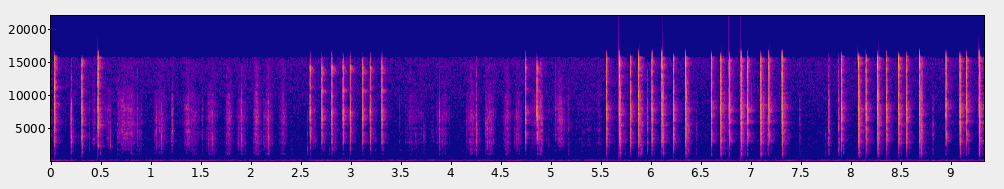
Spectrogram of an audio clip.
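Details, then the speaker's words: Pulsar Xlite V2 and Xlite V2 mini wireless gaming mouse, main buttons using Kailh switches, sound test: quick, crisp, clean clicks in short bursts with no rattle; normal button clicks. "Now, the buttons on these mice are also very nice, very crispy. They're using Kales up here."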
